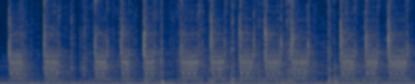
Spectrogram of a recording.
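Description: A fast, irregular run of sharp clicks and taps, several a second, like typing, over a steady low hum.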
